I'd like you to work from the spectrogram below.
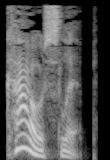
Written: cowslip

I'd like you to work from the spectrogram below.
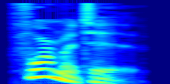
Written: formative

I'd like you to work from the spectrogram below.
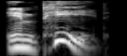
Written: impede

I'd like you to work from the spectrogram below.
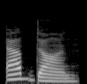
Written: abdon

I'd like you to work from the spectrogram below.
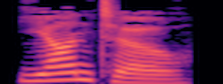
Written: ianto

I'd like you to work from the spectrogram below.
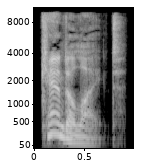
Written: candlelight

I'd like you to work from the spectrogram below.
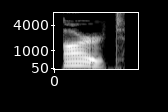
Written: Aart

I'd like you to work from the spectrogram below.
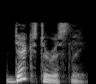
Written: dexterously

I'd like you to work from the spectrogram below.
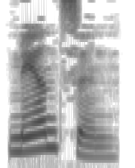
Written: nansen

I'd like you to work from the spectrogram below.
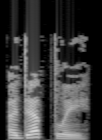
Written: adeptly

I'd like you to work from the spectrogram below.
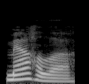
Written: mahala

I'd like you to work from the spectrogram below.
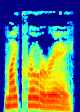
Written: microarray

